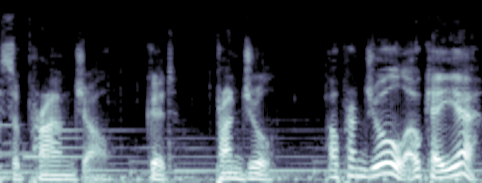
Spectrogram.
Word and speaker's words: Pranjal: And Pranjal. Ah, good. I'm glad I'm pronouncing it correctly. So Pranjal. Good. Pranjul. Oh, Pranjul. Okay, yeah. Right. Pranjul.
